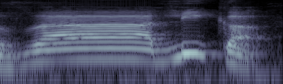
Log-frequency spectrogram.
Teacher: زیر زبر کو جلدی پڑھا، کھڑا زبر کو کھینچ کر پڑھا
